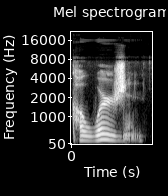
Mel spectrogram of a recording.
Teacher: It doesn't look like a W, but when you make your lips small for the O, and then they come back, they'll make a W. Coercion with a Z in there.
